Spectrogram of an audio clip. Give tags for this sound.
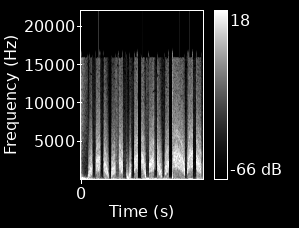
scratch riff vinyl looped cutting noise beat phrase loopable dj groove cut hiphop rhythmic record chopping turntable hook funky rhythm turntablism chop funk loop

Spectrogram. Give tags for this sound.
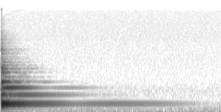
non-vibrato pizzicato violin

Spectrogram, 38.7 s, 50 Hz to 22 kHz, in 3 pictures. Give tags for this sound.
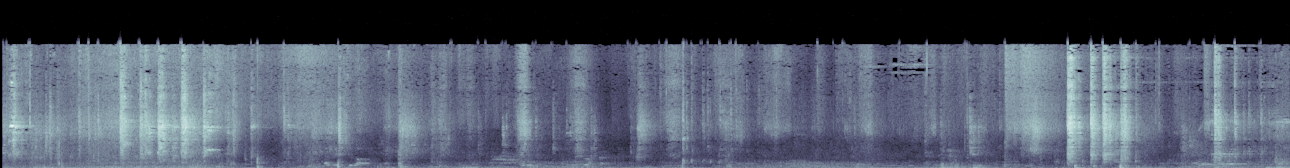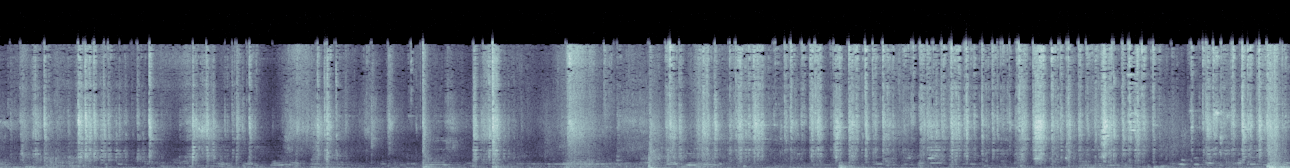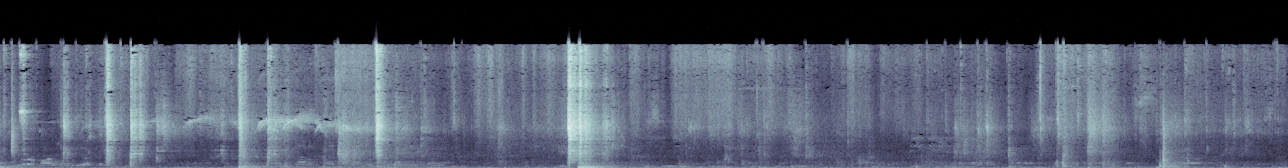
chatter h24 outdoor soundscape

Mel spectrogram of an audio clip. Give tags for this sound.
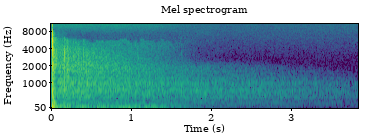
blast distant fire cannon gun weapon

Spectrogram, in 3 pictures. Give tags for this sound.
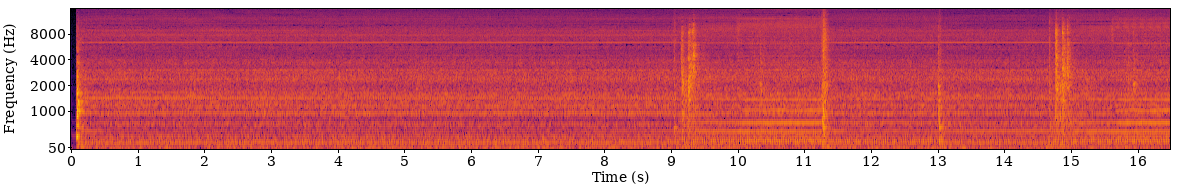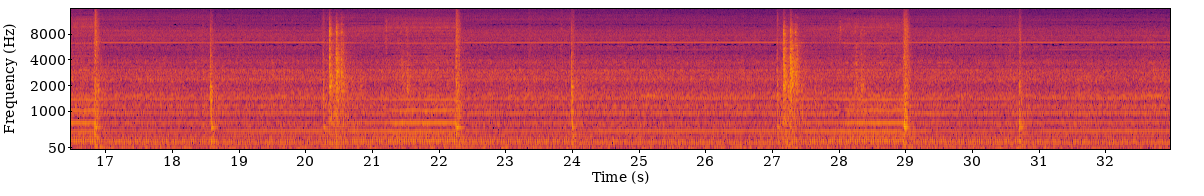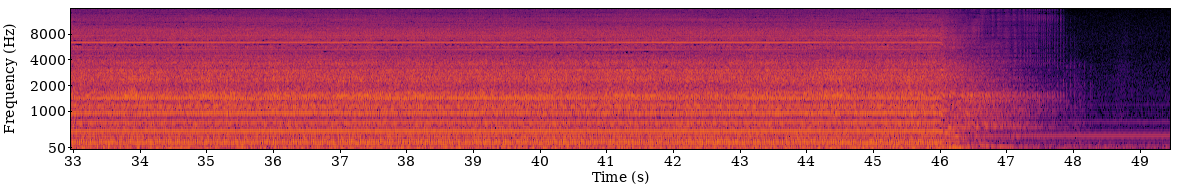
hydraulic machine metal cutter

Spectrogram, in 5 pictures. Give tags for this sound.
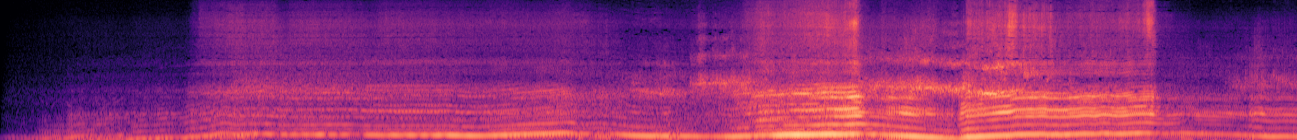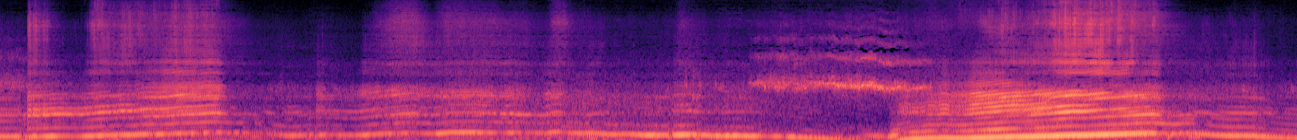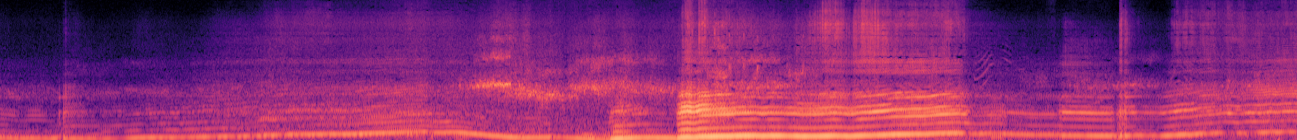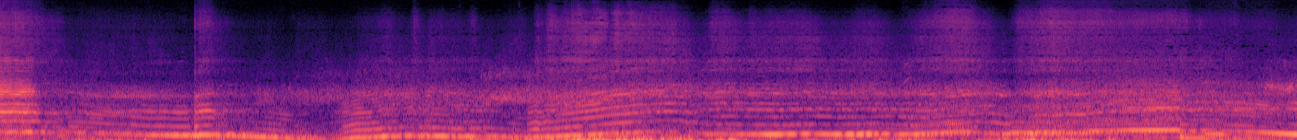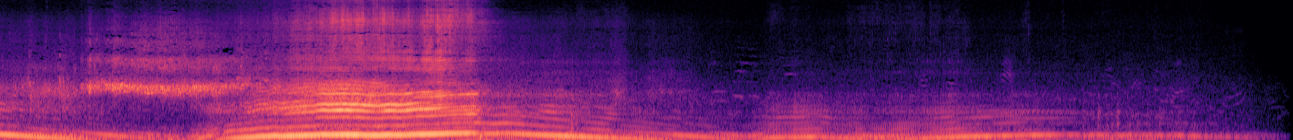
tires race screeching citroen car

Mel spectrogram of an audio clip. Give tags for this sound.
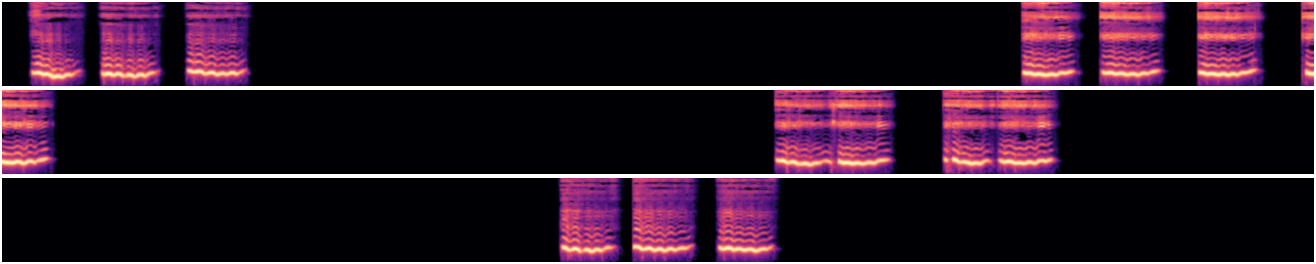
child girl giggle giggles voice laugh female cartoon giggling woman

